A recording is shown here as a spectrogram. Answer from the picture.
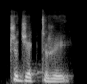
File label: "trajectory", Indian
